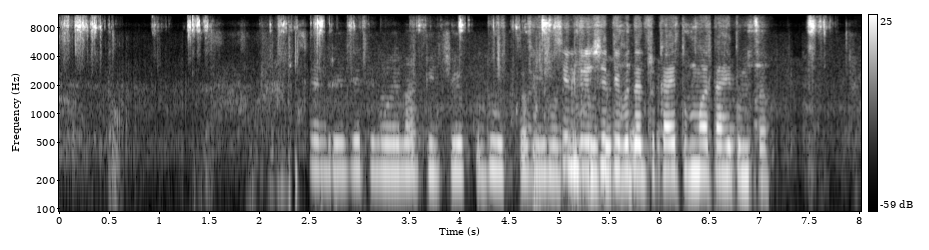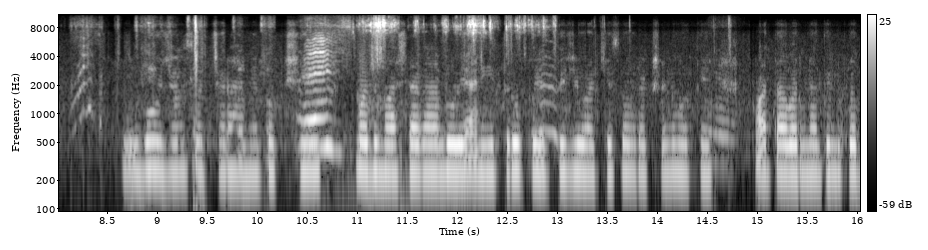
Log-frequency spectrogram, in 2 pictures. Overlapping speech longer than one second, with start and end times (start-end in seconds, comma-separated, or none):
4.7-6.0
